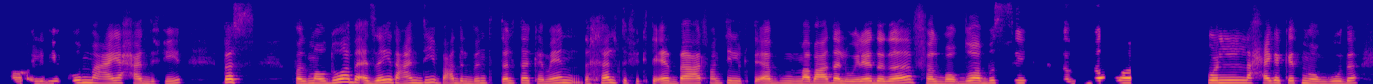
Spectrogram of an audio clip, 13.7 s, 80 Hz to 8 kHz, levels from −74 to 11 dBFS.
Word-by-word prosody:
آه 175 - -3
اللي 195 0 -6
بيكون 235 +5 -2
معايا 220 -1 -1
حد 205 -4 -5
فيه، 195 +7 -7 0.4
بس 290 0 +3 0.3
فالموضوع 210 +8 +2
بقى 255 -6 +2
زايد 245 +5 +3
عندي 235 +4 -3
بعد 210 -2 -5
البنت 210 +2 -5
التالتة 215 +1 0
كمان 220 +6 -2
دخلت 225 +6 0
في 200 -2 -13
اكتئاب 205 +1 -1
بقى، 215 +1 +2
عارفة 215 -1 -4
أنتِ 210 +2 -9
الاكتئاب 210 -1 -2
ما 200 -2 +1
بعد 200 +2 +1
الولادة 205 +1 +2
ده، 220 +7 +4
فالموضوع 195 -2 +2
بُصي 225 +1 -5 0.3
كان 195 - -9
دمّر 180 - +5 1.0
كل 240 0 +3
حاجة 225 0 0
كانت 220 0 -3
موجودة 200 +2 -2
215 Hz, 150 wpm, -20 LUFS, 200-235 Hz, 1.0 s, دمّر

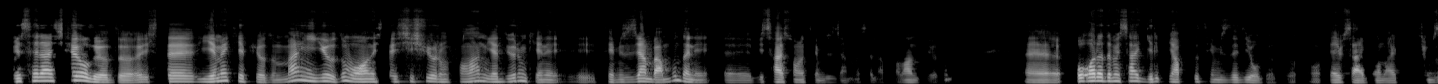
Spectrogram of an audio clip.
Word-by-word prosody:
Mesela 170 +4 +5 0.2
şey 195 0 +7
oluyordu; 105 - +3
işte, 135 +4 +2
yemek 145 +7 +2
yapıyordum, 110 -5 -4
ben - - +3
yiyordum. 155 -3 +1
O 130 - +3
an, 125 0 +4
işte, 130 +1 -6
şişiyorum 130 -1 -4
falan. 125 +7 -4
Ya, 125 -4 -1
diyorum 155 +5 -3
ki 110 - -6
"Hani, 105 -1 -5 0.2
eee, - - -15
temizleyeceğim 115 +5 -2
ben 110 +2 +2
bunu 195 - -5
da 130 - +1
hani, 100 -3 -3
eee, 100 -1 -14
1 - - -13
saat 110 0 +1
sonra 105 -1 -8
temizleyeceğim 90 -3 -21
mesela - - -28
falan," 105 -1 -10
diyordum. - - -26 0.7
Eee, 100 0 -3
o 150 +3 +6
arada 165 -1 +6
mesela 155 +1 +1
gelip 130 -1 -7
yaptığı, 120 +2 -4
temizlediği 110 -3 -9
oluyordu 90 -4 -13
o - - -19
ev 105 0 -3
sahibi 95 -3 -3
olan 95 -1 -11
arkadaşımız. 105 +2 -14
120 Hz, 185 wpm, -26 LUFS, 105-140 Hz, 0.7 s, şey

